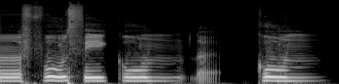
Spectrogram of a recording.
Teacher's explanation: Kita matikan mim ni dengan menzahirkannya, jelaskan mim.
